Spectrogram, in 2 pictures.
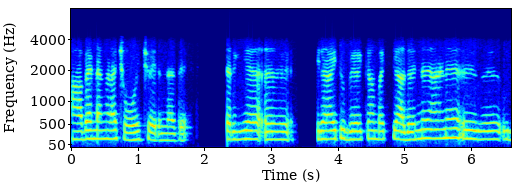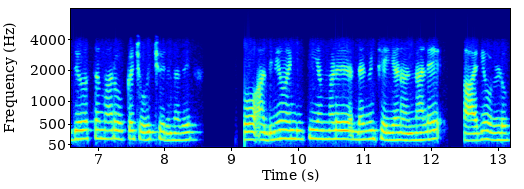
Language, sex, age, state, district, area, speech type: Malayalam, female, 18-30, Kerala, Kannur, rural, conversation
